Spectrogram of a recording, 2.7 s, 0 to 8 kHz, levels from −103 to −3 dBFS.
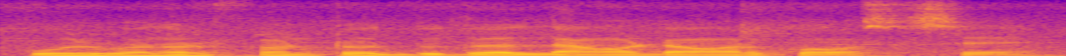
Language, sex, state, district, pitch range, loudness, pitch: Assamese, male, Assam, Kamrup Metropolitan, 115-135 Hz, -16 LUFS, 120 Hz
